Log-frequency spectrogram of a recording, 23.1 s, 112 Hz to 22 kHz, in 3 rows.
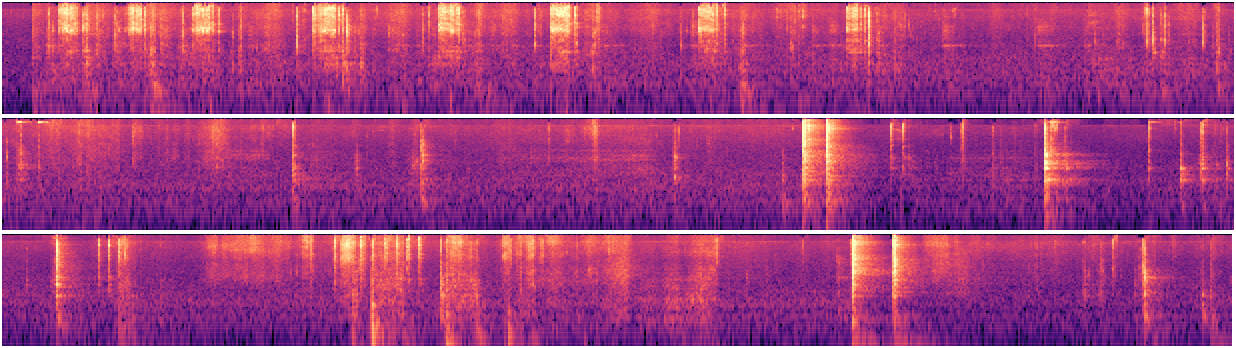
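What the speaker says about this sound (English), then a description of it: "let's go ahead and rotate the wheel, snug down, and torque the two front bolts." A wrench torques the front wheel hub bolts on a 2011-2017 Nissan Quest during a wheel bearing and hub replacement, giving off irregular close ratcheting clicks and metallic knocks over a quiet garage background.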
